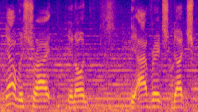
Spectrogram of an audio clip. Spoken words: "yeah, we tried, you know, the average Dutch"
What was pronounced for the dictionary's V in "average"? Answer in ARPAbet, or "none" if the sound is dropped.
V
